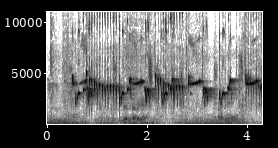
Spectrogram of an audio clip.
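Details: Lure call of a prinia used to summon wild prinias: after a quiet start, a burst of rapid buzzy ticking trills with quick falling whistles, repeated in short phrases about every second.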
